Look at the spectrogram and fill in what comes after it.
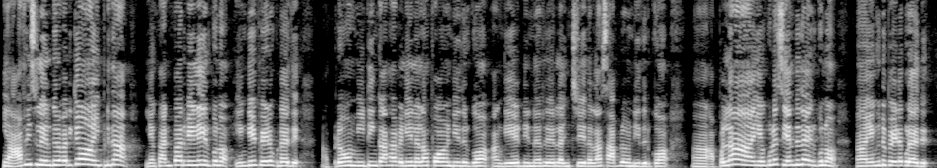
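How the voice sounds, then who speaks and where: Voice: mid-range voice, racing, few pauses, natural voice. A performer voicing a teasing young man, a bossy boss and doting suitor, in an audio drama. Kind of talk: Tamil audio drama acting.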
